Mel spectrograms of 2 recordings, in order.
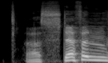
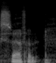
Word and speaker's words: Stephen: is teph en but he's specified that it's pronounced like Stefan I went to a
